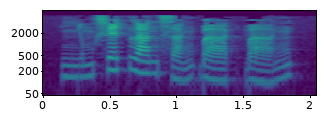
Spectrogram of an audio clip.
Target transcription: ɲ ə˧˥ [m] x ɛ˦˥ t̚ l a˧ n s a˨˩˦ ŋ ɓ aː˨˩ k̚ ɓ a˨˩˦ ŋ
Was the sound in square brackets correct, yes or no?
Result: yes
